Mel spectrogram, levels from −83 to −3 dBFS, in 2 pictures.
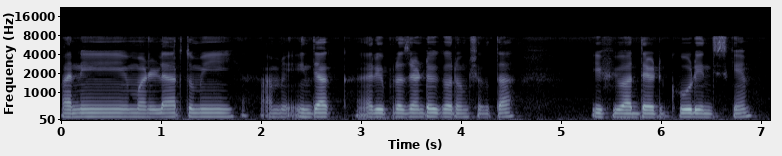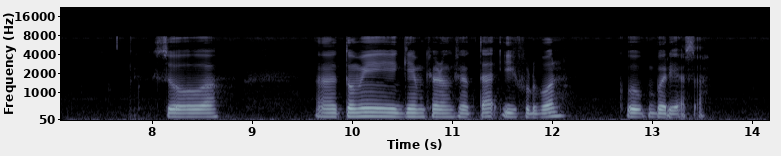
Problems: constant background noise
